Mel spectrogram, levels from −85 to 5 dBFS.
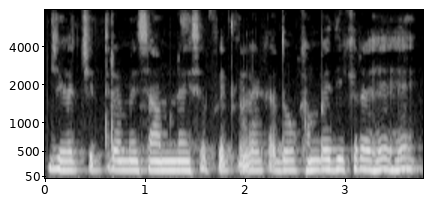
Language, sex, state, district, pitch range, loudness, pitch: Hindi, male, Gujarat, Valsad, 160-175 Hz, -12 LUFS, 165 Hz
